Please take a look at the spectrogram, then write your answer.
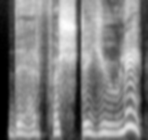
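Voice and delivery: drawn-out, understated wail of exasperation; near-desperate cry. A narrator's reading. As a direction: cry it out slowly, almost despairing. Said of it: "skrek han, nærmest fortvilt".

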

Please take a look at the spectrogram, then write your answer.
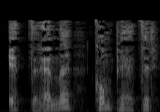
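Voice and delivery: ordinary delivery

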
